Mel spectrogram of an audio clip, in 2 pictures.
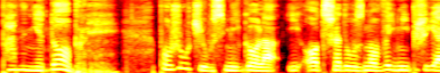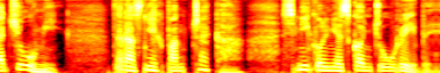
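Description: A man reading an audiobook, voicing a wretched, sly male creature in a high, hissing whisper, drawn out and muttering to himself. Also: sing-song, unhurried, darkish tone, no room sound, studio quality, exaggerated voice. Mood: sulky. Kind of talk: audiobook character voice.

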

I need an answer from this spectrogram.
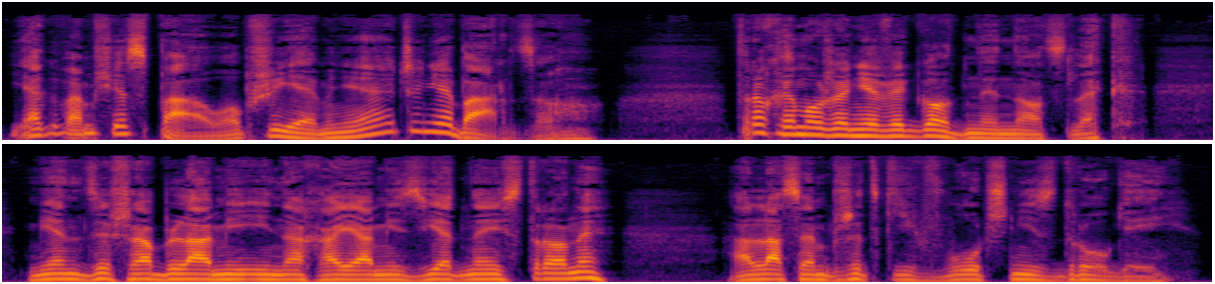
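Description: A man's voice: on the low side, big pitch swings, no room sound, clean studio sound. A man doing a hissing, sly orc. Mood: mocking. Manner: soft hissing menace, slow and wheedling. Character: sly menacing male orc, hissing whisperer.

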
